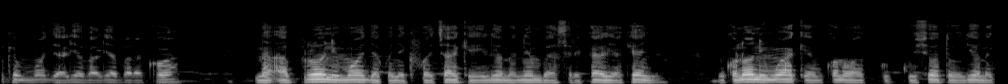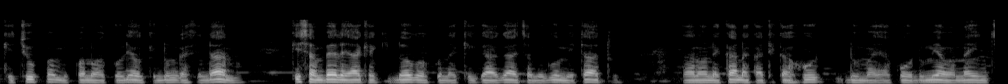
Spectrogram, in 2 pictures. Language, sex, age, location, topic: Swahili, male, 25-35, Kisii, health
